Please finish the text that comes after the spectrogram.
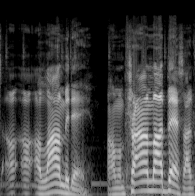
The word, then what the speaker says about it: Olamide: I'm trying to work on pronouncing his name correctly, because I've been saying Olamide, but it's Olamide.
